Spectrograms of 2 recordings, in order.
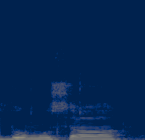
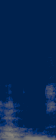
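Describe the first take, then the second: First: The name starts directly with the 'b' sound. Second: The name starts with an extra 'a' vowel sound. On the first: The speaker calls it right. "it's Bu Musa" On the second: The speaker calls it wrong. "It's not Abu Musa"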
